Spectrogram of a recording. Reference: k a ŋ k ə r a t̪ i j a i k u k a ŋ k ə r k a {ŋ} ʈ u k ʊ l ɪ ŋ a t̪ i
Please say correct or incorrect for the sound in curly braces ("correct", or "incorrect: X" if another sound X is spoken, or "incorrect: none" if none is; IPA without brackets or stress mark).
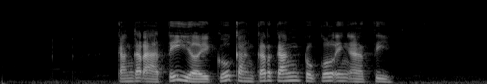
correct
